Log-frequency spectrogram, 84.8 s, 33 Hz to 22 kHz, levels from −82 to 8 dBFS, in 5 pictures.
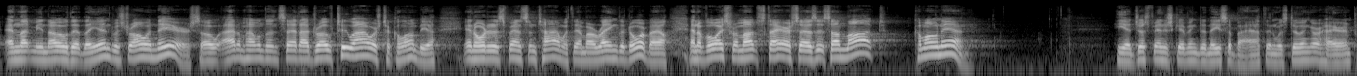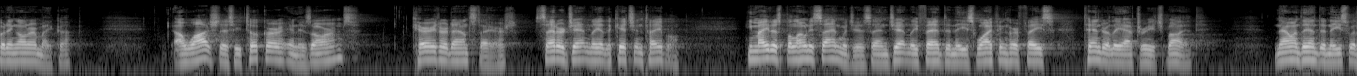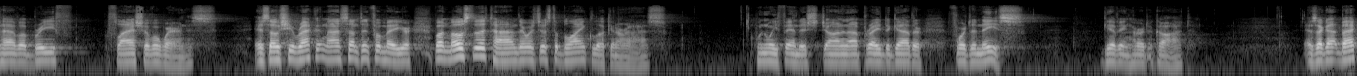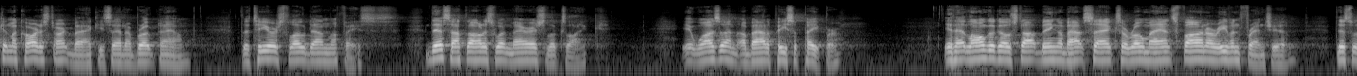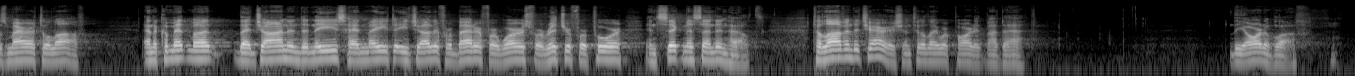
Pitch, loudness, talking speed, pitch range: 130 Hz, -20 LUFS, 165 wpm, 120-145 Hz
